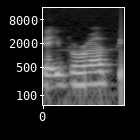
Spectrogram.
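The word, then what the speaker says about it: VapoRub: You know what I had to get used to that name in English, Vic Vapor Up, because like in Venezuela, we pronounce everything the wrong way. You know, all these English names. And Vic Vapor Up was Vic Vaporu.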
